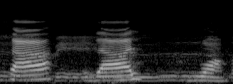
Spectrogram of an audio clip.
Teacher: तो ज़बान का जो सिरा है वो ऊपर के दांतों के अंदरूनी किनारे से अदा होते हैं। ठीक है, ज़बान का सिरा लगेगा ऊपर के दांतों के अंदरूनी किनारे में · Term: नरमी वाले हर्फ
